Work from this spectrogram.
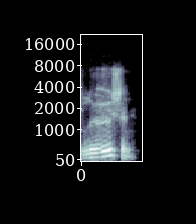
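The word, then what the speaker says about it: λύουσιν: But the accent is on the first syllable, so it's luusen.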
